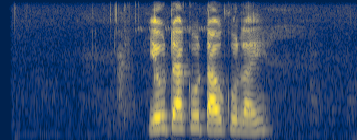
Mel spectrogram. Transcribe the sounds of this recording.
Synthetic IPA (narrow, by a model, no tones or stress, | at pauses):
ewʈakoʈawkolaj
